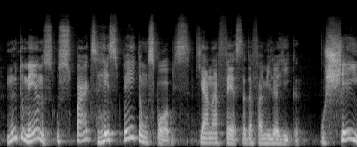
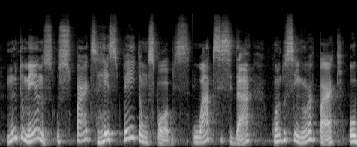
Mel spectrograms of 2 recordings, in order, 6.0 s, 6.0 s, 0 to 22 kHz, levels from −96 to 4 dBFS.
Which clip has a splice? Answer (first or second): first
